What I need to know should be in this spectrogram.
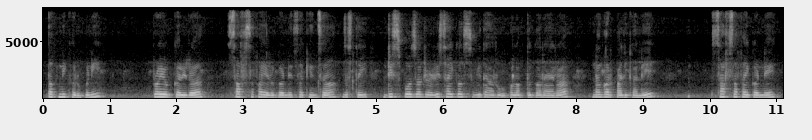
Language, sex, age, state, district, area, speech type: Nepali, female, 30-45, West Bengal, Darjeeling, rural, spontaneous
